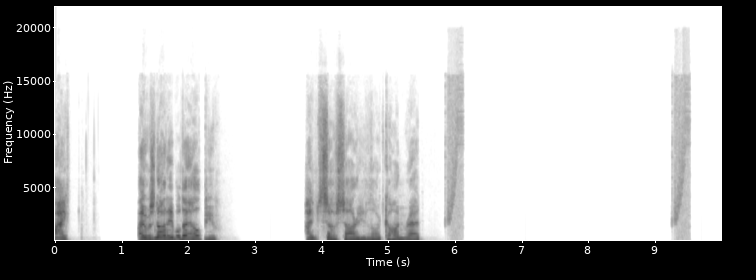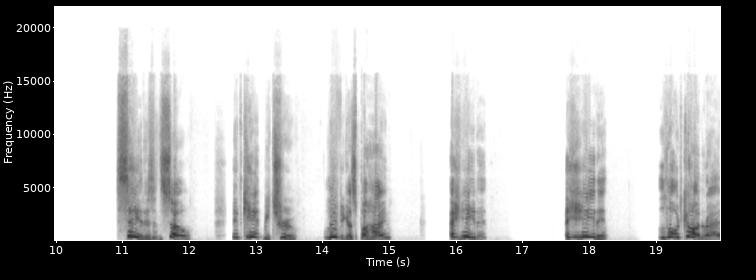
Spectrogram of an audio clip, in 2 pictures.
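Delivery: crying in an acted voice. Reading a game character's lines to Lord Conrad aloud, crying while voice acting. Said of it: "my voice acting is making me cry".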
